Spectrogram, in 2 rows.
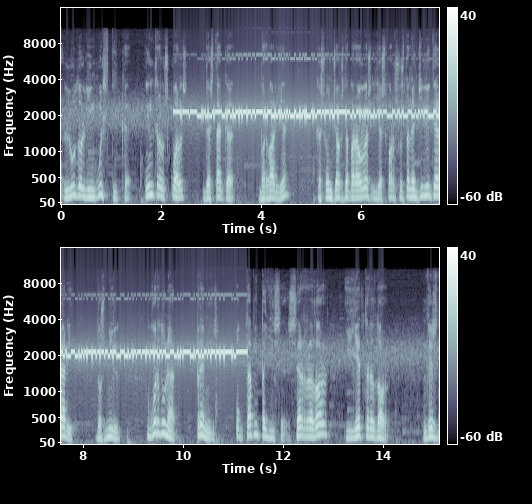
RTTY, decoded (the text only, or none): HL1B DE EB2UCF 589 589 1109 1109 HL1B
